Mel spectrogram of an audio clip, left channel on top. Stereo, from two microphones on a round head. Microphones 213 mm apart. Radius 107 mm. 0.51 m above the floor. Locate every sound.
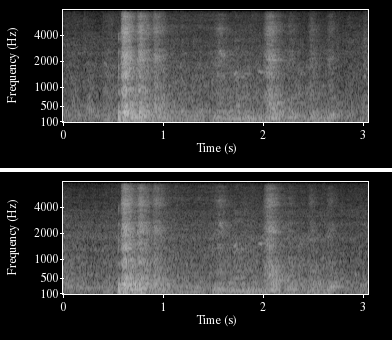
0.4 s laughter: 20° left (ahead or behind), 1.4 m; by 2.7 s 5° right (ahead or behind), 4 m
